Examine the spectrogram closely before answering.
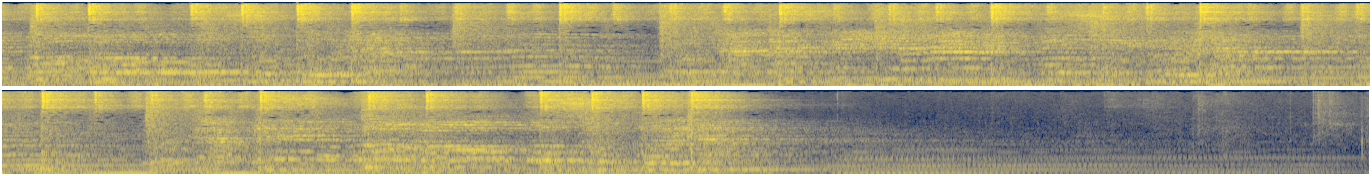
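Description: Mixed young voices singing a Christian song in harmony, with a handheld tambourine keeping the beat. About ten and a half seconds in the tambourine stops and the final chord is held and fades away.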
